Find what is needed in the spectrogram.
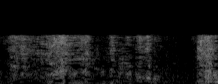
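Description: Plastic packaging rustling and crinkling as it is handled, in irregular bursts that die away shortly before the end.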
